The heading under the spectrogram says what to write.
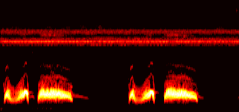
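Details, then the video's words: Spotted dove cooing strongly and without pause, in a stuttering style, used to lure other doves: two paired coo phrases, each a short double-note followed by a longer, level coo, with a faint steady high whine behind. "tekukur ini kuat nguku dari jauh mendekat nguku takberhenti,penguku selang gagap"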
